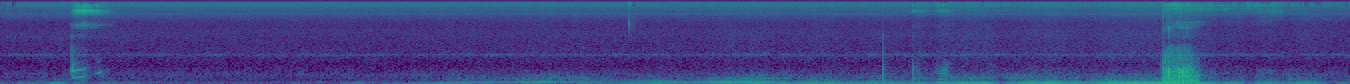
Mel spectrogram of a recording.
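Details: A sleeping pug snoring very loudly. Deep, low rumbling snores swell steadily louder through the recording, with a sharp snorting burst near the end and a quieter stretch at the start.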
